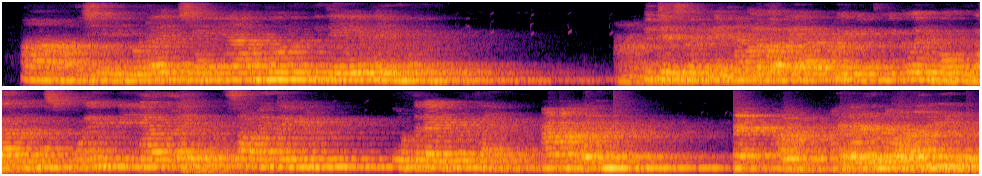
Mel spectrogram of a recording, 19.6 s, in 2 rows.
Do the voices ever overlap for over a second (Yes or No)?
Yes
